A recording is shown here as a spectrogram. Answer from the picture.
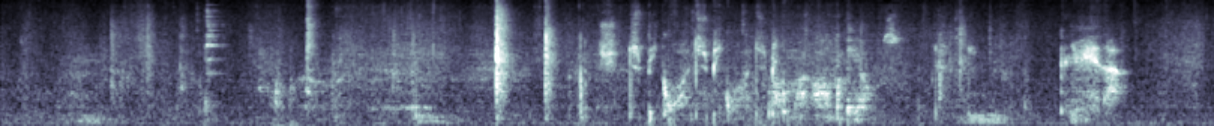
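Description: A man whispering close to the microphone, with a few short sharp clicks.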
